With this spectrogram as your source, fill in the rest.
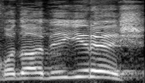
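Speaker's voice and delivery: put-on shouted cry in a Turkish accent. Retelling how a humble porter cried out as a child fell from a roof, retelling a Turkish-accented shout. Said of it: "به همون لهجه ترکی داد زد".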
